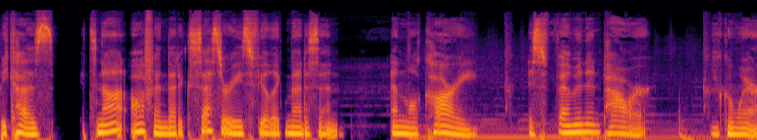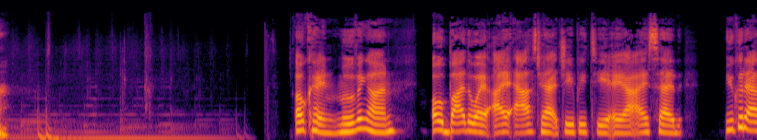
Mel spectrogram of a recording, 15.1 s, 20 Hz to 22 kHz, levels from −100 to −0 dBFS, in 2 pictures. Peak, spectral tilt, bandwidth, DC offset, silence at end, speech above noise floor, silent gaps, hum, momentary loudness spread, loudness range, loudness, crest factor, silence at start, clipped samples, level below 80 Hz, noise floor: -8 dBFS; -5 dB/octave; 16 kHz; under 0.1%; 0 s; 34 dB; 10.13-10.21 s; none; 17 LU; 8 LU; -22 LUFS; 16 dB; 0 s; under 0.1%; -46 dBFS; -55 dBFS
